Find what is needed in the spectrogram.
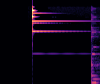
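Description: A bright chime rings once about half a second in, with a sharp attack, and fades away over about a second. Near the end a short keyboard-like music jingle begins.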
